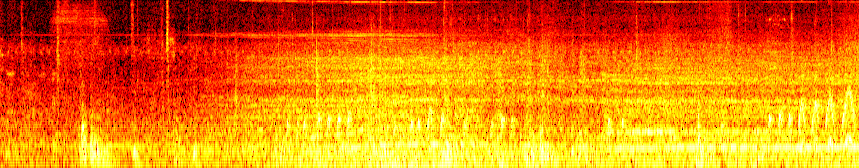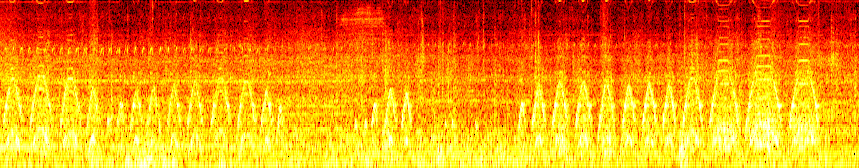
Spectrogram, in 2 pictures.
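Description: An electric cart's motor whines as it drives.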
